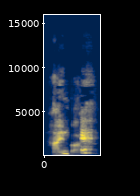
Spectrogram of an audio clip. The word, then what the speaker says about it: Hainbach: And do I pronounce it right, Hainbach? Because you're German, Hainbach, right?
